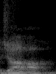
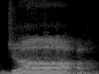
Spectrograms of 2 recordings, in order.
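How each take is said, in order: First: The vowel before the hamza is short. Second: The vowel before the hamza is lengthened. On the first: The speaker calls it wrong. "you cannot say ja'a" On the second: The speaker calls it right. "you have to pronounce this with a long mud"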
